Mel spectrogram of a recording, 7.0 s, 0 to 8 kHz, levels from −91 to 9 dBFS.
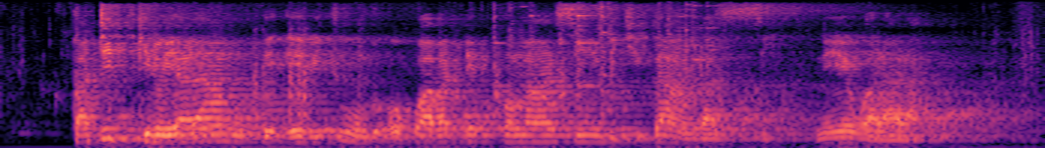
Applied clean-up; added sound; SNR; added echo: none; Sink (filling or washing); 17 dB; reverberation time 1.8 s.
